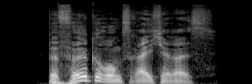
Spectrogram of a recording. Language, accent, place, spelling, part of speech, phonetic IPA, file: German, Germany, Berlin, bevölkerungsreicheres, adjective, [bəˈfœlkəʁʊŋsˌʁaɪ̯çəʁəs], De-bevölkerungsreicheres.ogg
- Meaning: strong/mixed nominative/accusative neuter singular comparative degree of bevölkerungsreich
